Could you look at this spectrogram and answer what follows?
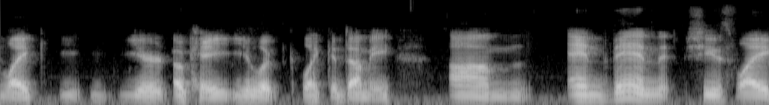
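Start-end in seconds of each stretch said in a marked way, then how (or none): none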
